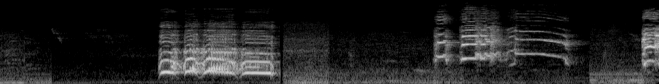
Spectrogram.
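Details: Roosters crowing in turn, a loud wavering crow followed by a higher crow with descending whistled ends, with background hiss between them.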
